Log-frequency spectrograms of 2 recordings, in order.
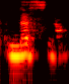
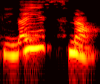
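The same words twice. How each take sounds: First: "lasna" with a short plain a and no y glide; ya dropped. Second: "laisna" with the ya fully sounded before the s; ya kept. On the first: Teacher explaining the weak verb to students, "lasna" with ya dropped. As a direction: say "lasna", going straight from short a into sna. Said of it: "the ya is dropped". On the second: Teacher showing students the unpronounceable form, "laisna" slow with ya sounded. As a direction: stretch "laisna" slowly, holding the ai glide into sna. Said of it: "You, you cannot even pronounce it". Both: Shown as a demonstration.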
